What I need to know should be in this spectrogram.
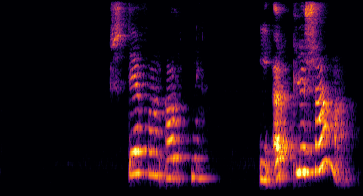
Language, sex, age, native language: Icelandic, male, 9, Icelandic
